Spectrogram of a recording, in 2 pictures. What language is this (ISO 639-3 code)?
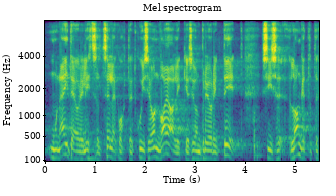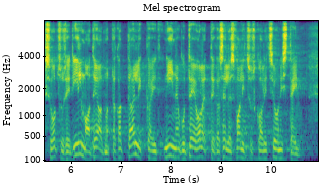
est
